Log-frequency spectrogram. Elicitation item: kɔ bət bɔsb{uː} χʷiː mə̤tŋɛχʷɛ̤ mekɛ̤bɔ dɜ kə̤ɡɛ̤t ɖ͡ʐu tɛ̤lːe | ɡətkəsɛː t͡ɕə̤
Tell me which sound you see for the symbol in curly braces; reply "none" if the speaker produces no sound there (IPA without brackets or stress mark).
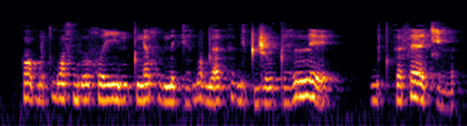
uː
